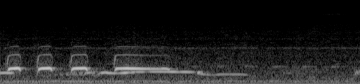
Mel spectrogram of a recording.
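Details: Long-voiced Bangkok zebra dove singing to draw other birds into song: three bright, hooked, rolling coos roughly every third of a second, then a drawn-out tone sliding gently downward and fading, with a thin constant hum behind.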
